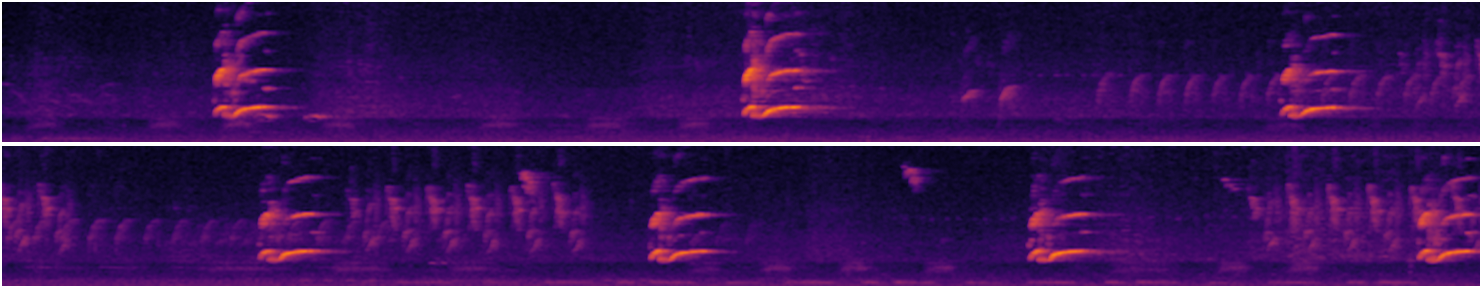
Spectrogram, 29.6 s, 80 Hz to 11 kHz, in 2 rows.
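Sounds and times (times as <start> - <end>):
Ishigaki brown-eared bulbul calling: 1.5 - 3.6, 12.7 - 29.5.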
